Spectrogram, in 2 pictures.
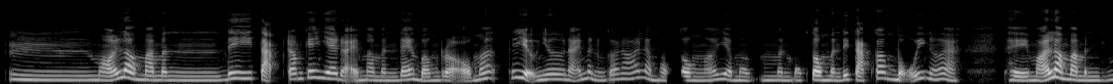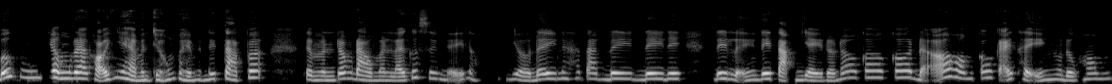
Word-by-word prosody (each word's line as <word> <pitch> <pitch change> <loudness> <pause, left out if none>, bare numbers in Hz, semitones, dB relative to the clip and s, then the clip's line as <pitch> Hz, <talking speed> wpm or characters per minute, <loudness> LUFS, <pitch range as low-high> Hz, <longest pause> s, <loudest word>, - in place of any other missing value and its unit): Ừm, 205 -3 -4
mỗi 195 +1 +2
lần 280 -7 +5
mà 210 -1 +1
mình 195 -1 -1 0.5
đi 280 +2 +1
tập - - +3
trong 250 +2 -1
cái 315 +3 0
giai 275 -3 +4
đoạn 195 - -1
mà 200 -1 -4
mình 185 -1 -5
đang 220 +2 +1
bận 175 0 -1
rộn 190 +1 -1
á, 285 +3 -1
thí 310 +1 -5
dụ - - +6
như 235 +3 -2
nãy 215 0 -3
mình 220 -7 -5
có 230 - -4
nói 260 +4 -6
là 300 - -5
1 195 -5 -5
tuần 185 -2 +1
á, 185 +3 -4
giờ 240 0 0
một 185 -1 -4
mình 195 -1 -5
1 180 -1 -8
tuần 200 -2 +6
mình 185 -2 -2
đi 215 - +2
tập 225 - +1
có 290 -1 +3
buổi 265 +3 0
nữa 245 -4 -3
à, 210 -8 -3 0.5
thì 190 -3 +1
mỗi 185 -1 +5
lần 310 -7 +7
mà 220 - +4
mình 190 -1 -2
bước 315 +10 +6 0.3
chân 300 -3 +5
ra 280 -1 +7
khỏi 205 -6 +4
nhà 285 -6 +1
mình 190 +1 -2
chuẩn 215 +5 -4
bị 205 -9 -1
mình 200 +1 -6
đi 245 +3 -1
tập 230 -4 +1
á, 315 0 +4 0.5
thì 220 - +1
mình 195 -1 -3
trong 270 +1 +2
đầu 215 -6 +2
mình 185 0 -5
lại 180 0 0
cứ 315 - -3
suy 295 -4 -7
nghĩ 240 0 -6
là - - -10 0.3
"Giờ 215 -6 -2
đi 240 +8 +2
nữa 275 +1 -8
hả 285 - -13
ta? 260 - -5
Đi 265 +3 +1
đi 255 +3 +3
đi 260 +1 +2 0.3
đi 265 +3 +2
luyện, 210 -4 -3
đi 255 +1 +8
tập - - +3
như 200 - -4
vậy 175 -3 +2
rồi 175 -1 -2
nó 295 - -5
có 315 0 -2
có 315 0 +1
đỡ 320 +2 0
hông, 280 -5 -2
có 300 +2 -2
cải 310 -4 -1
thiện 210 +5 -1
h 230 - -6
được 190 -2 -2
hông?" 255 +2 -8
225 Hz, 250 wpm, -23 LUFS, 195-270 Hz, 0.5 s, đi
